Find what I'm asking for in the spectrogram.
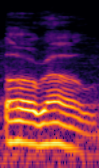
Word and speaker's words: Burrow: Let's get his name. Burrow, B-U-R-R-O-W, not B-E-A-U-R-U-A-U. You know how you, Burrow.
